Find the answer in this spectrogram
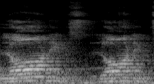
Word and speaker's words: ln: This is sometimes also called ln x ln pronunciation lx. Lonx natural log.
